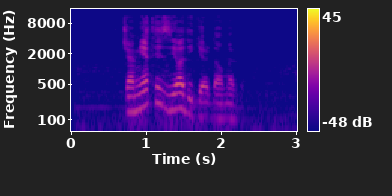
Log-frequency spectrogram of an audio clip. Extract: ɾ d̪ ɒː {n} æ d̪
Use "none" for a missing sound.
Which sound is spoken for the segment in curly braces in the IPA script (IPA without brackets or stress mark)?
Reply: m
